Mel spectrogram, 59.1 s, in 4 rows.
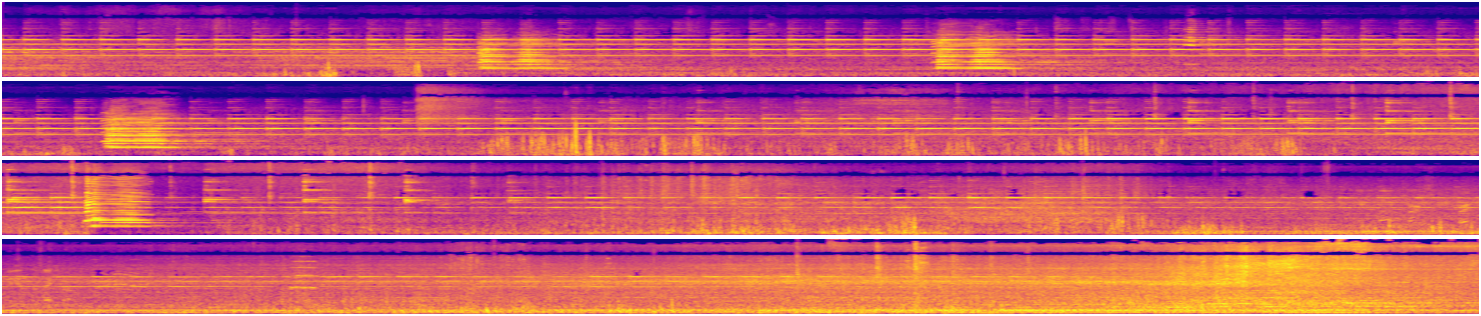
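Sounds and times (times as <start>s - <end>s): train horn blasts: 4.8s - 5.7s, 9.3s - 10.7s, 15.8s - 17.0s, 30.3s - 31.6s
train wheels rumbling on rail: 13.1s - 59.0s.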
